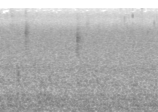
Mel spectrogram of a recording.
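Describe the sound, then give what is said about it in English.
Steady rain falls, a continuous soft hiss with a few faint drips landing on a surface, heard from a porch on a chilly day, with no voices or other sounds. “Listening to the rain and watching the wildlife.”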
